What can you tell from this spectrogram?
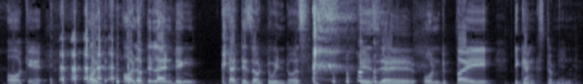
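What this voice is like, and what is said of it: Put-on accent. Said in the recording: “back to the accent, please.”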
